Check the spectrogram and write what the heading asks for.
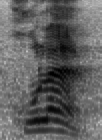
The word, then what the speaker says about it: Hulan: Hulan, Hulan, she said, pronouncing it slowly, the same as her Chinese name.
